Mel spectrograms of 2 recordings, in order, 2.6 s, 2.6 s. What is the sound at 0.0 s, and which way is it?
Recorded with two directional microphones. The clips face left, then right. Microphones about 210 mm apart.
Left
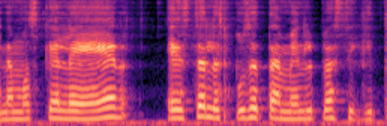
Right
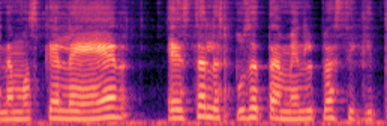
Speech, 35° left (ahead or behind).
